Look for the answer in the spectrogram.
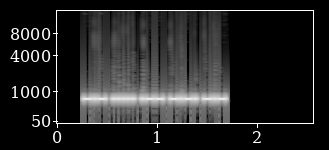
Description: Morse code, heard as a keyed tone, about 51 wpm, 700 Hz. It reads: K 5 W C K
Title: USA Call Signs - 6x Character Spacing - 50wpm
